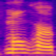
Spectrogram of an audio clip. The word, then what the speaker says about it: Moher: Earlier I asked how should we pronounce the Cliffs of Moher? – Mary, I'm going to pronounce it in the Clare dialect. So it's the Cliffs of Moher, is how the locals would describe the name of the cliffs.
